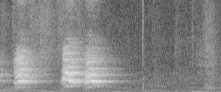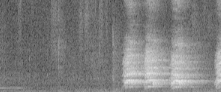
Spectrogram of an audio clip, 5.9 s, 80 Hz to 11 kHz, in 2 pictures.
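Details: Male salt-and-pepper Miniature Schnauzer born February 2018, at a pet shop in Japan, barking in two bursts of sharp, harmonic-rich barks, three or four in quick succession, separated by a quiet gap of about three seconds.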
